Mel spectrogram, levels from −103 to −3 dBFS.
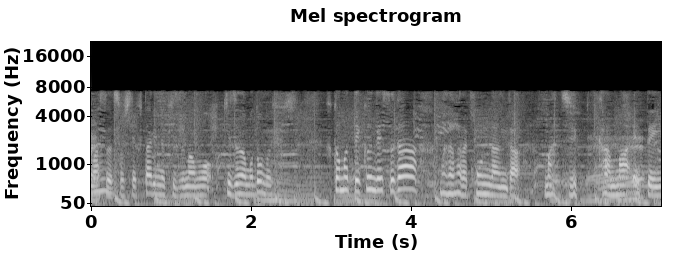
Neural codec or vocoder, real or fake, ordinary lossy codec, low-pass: none; real; MP3, 48 kbps; 7.2 kHz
